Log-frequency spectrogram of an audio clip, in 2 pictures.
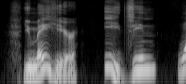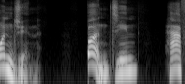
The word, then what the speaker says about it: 斤: You may hear yī jīn, one jin.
